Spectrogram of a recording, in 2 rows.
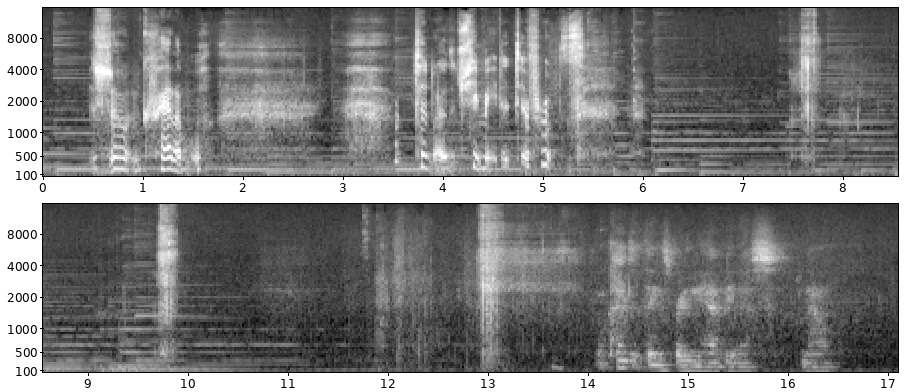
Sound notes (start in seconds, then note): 5.2 whimpering; 7.4 sniffs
